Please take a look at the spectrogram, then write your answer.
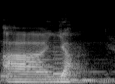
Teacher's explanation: lidah ke bagian bawah atau rendah tapi dia berada di bagian tengah jadi tidak terlalu depan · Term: vokal A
